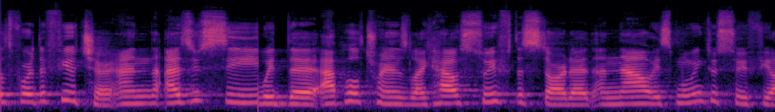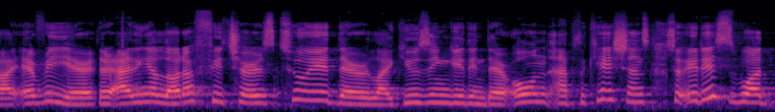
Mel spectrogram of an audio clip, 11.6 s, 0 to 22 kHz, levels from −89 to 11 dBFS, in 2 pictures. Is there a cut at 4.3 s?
no; 4 cuts; at 1.9 s, 6.5 s, 7.9 s, 10.7 s

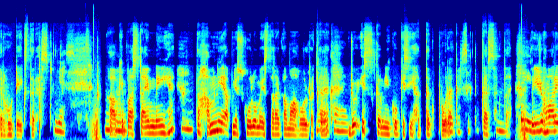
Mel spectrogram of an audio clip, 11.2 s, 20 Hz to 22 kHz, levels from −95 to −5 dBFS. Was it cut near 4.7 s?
no; 2 cuts; at 1.9 s, 10.2 s

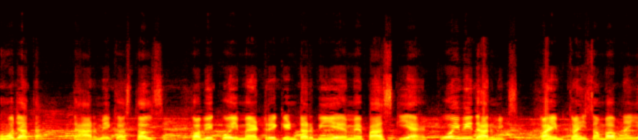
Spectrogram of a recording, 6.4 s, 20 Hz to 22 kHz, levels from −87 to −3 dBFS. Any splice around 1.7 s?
yes; 3 cuts; at 0.7 s, 1.7 s, 5.2 s

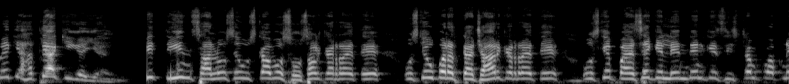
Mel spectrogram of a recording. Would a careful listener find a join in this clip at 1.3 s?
yes; 1 cut; at 1.3 s

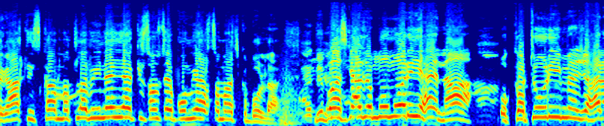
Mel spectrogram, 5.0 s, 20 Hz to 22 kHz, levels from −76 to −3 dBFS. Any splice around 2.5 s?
yes; 1 cut; at 2.5 s

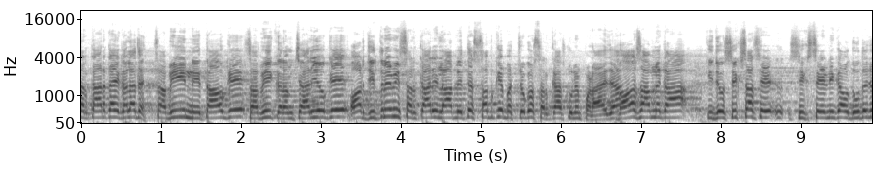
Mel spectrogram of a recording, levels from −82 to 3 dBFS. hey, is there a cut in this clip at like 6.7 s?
yes; 5 cuts; at 0.9 s, 2.1 s, 3.3 s, 6.7 s, 7.7 s

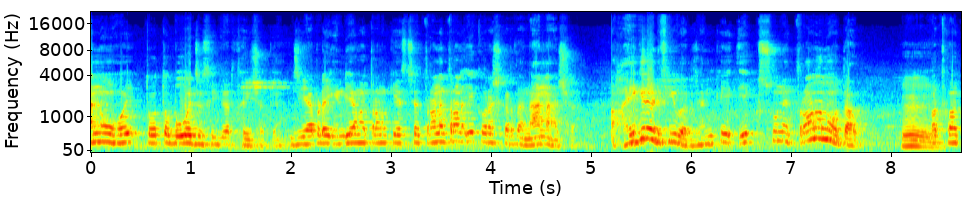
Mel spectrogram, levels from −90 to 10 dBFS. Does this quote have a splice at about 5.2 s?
yes; 1 cut; at 5.2 s

